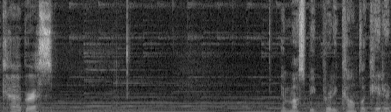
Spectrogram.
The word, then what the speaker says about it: Cerberus: fit the bill slap of pedantry is technically pronounced Cerberus it must be pretty complicated if even you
